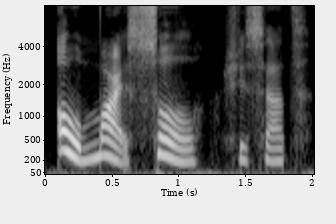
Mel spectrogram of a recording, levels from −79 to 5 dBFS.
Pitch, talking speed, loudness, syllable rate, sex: 220 Hz, 150 wpm, -17 LUFS, 3.1 syllables/s, female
